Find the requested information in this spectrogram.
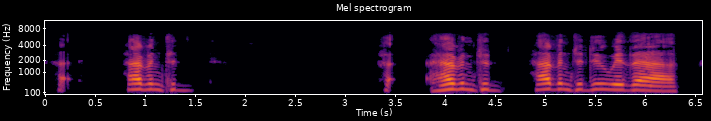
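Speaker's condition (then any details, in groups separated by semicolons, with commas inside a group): Cerebral palsy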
